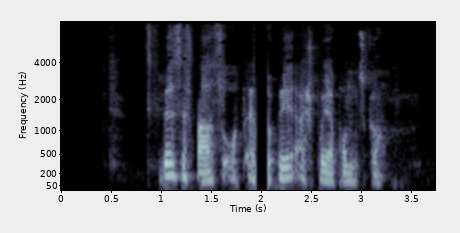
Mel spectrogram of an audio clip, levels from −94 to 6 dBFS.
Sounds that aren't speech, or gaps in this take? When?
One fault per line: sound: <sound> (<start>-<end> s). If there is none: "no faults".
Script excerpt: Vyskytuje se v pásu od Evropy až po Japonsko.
sound: dropout (1.9-2.1 s)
